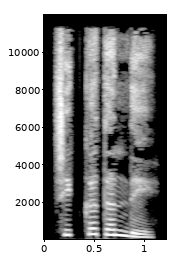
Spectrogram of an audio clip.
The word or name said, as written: ಚಿಕ್ಕತಂದೆ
